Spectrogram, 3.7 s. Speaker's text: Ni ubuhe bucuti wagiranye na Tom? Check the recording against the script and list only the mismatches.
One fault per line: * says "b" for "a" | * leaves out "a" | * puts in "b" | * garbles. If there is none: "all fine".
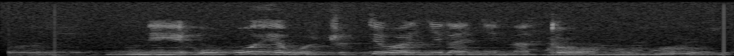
all fine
